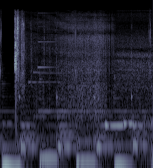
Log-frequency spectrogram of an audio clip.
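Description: Background music with a pulsing bass line, over a cartoon sound effect: a sharp strike right at the start, then a steady hiss like a lit fuse burning.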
